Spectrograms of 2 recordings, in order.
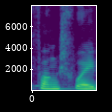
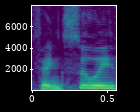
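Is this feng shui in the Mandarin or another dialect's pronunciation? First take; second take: Mandarin; other dialect. First: It is said with the Mandarin pronunciation. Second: It is said with another dialect's pronunciation. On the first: "that's the Mandarin pronunciation" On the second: "It just depends upon the dialect"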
